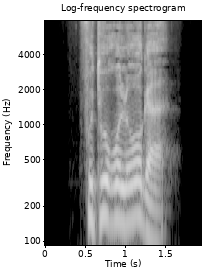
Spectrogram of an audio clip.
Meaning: futurologist (male or of unspecified gender)
- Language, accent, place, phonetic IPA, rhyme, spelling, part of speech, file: German, Germany, Berlin, [futuʁoˈloːɡə], -oːɡə, Futurologe, noun, De-Futurologe.ogg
